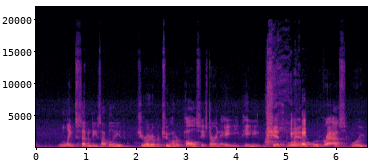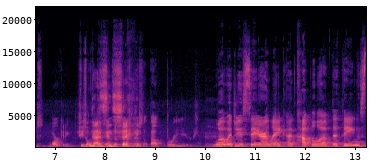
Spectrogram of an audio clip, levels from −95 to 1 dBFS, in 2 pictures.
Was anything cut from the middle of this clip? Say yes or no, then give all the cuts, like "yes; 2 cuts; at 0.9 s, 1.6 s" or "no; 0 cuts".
yes; 4 cuts; at 1.9 s, 4.5 s, 7.3 s, 10.0 s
